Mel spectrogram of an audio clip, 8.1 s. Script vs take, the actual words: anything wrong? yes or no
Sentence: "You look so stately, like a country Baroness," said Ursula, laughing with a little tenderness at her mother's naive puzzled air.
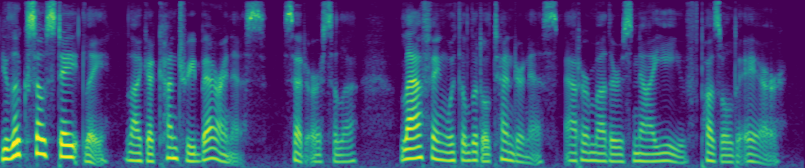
no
